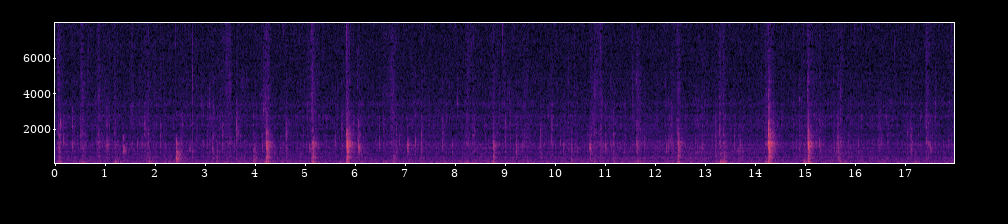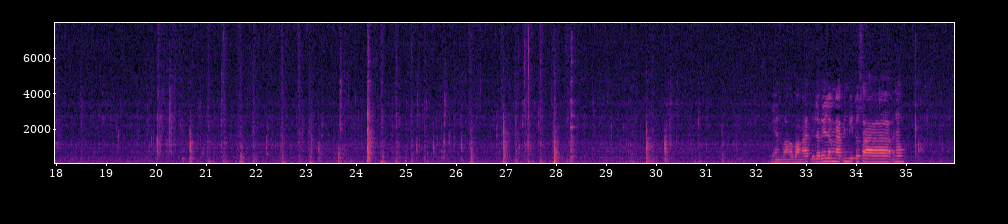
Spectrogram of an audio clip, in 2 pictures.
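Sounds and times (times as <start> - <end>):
knife chopping on wooden board: 5.1 - 6.1, 14.2 - 15.2, 26.2 - 28.4.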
